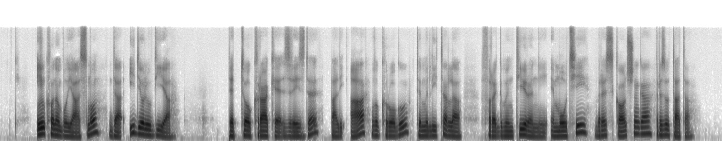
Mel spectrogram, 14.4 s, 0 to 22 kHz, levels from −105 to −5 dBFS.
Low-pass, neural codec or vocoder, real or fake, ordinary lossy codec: 10.8 kHz; codec, 24 kHz, 0.9 kbps, WavTokenizer, large speech release; fake; none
